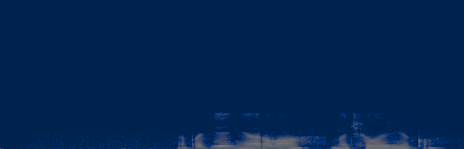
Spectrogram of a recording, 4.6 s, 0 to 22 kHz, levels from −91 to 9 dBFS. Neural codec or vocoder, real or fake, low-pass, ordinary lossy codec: none; real; 5.4 kHz; none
